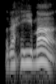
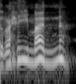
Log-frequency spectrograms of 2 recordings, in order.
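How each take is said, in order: First: The word ends with a long vowel. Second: The word ends with an n sound. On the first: The speaker stops at the end of the verse. "if you were to stop there, ... you would say Rahima" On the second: The speaker keeps reading past the word. "So you say Rahiman"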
